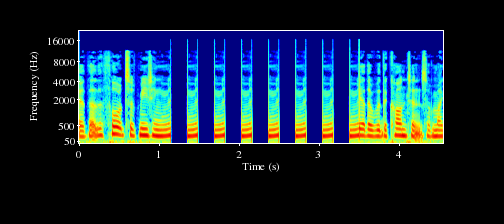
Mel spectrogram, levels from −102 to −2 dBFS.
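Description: From 1.14 s to 3.50 s the speech catches on a single short fragment, about 126 ms long, and replays it seven times, each repeat followed by roughly 212 ms of dead digital silence, so the burst returns on an even 338 ms cycle. This stutter with silent gaps is likely a stalled player or stream retrying, replaying its last buffered fragment and then running empty, and the speech that belonged in that stretch is lost.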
